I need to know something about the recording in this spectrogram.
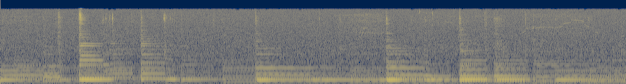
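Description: Acoustic guitar strumming chords in an instrumental passage of a song, a new chord struck every second or so and ringing on between strokes.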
